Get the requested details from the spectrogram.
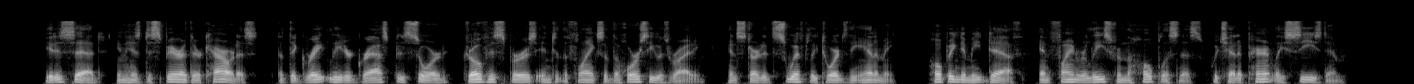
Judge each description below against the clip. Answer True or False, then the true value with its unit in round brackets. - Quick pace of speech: True (210 wpm)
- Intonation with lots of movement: False (2.9 semitones)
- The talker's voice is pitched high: False (105 Hz)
